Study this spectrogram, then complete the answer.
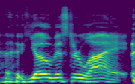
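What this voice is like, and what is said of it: Inaccurate Jesse impression, Jeff-from-American-Dad voice. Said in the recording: “every time I want to do an impression of Jesse, I always revert to the voice of Jeff from American Dad ... It's not at all accurate whatsoever”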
